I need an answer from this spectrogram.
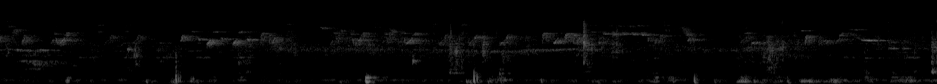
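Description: Small birds chirping and twittering in quick, high calls throughout, with soft wet squelches of a hand mixing eggs into butter and sugar in a clay dish.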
